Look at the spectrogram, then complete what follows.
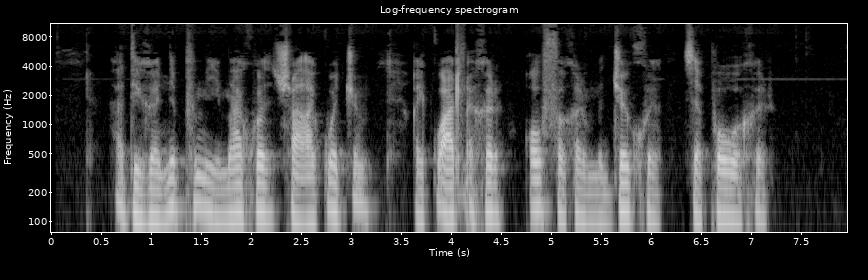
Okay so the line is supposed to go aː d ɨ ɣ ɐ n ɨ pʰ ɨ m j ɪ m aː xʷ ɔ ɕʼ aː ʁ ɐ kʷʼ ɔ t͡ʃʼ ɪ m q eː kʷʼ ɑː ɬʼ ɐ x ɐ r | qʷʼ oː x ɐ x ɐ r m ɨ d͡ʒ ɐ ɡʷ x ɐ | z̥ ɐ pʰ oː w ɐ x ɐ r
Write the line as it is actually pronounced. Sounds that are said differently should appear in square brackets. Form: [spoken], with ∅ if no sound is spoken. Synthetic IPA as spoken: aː d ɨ ɣ ɐ n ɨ pʰ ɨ m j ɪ m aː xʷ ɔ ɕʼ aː ʁ ɐ kʷʼ ɔ t͡ʃʼ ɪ m q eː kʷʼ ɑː ɬʼ ɐ x ɐ r | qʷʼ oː [f] ɐ x ɐ r m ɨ d͡ʒ ɐ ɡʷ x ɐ | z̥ ɐ pʰ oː w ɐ x ɐ r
